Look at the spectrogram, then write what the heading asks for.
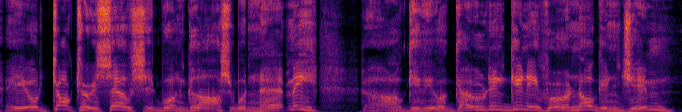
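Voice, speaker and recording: Gravelly, cantankerous old captain. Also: male voice, on the high side, animated, a little slow, no echo, clean studio sound, voice pushed up, exaggerated voice. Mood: pleading, agitated. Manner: rambling, salty seafaring talk, cursing. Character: sick, rum-craving old pirate sea captain, cantankerous and pleading. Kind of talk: audiobook radio-play character acting.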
